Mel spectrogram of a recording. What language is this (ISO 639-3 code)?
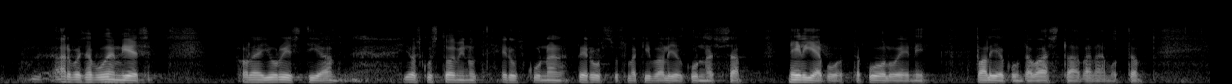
fin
